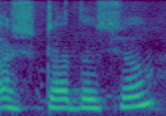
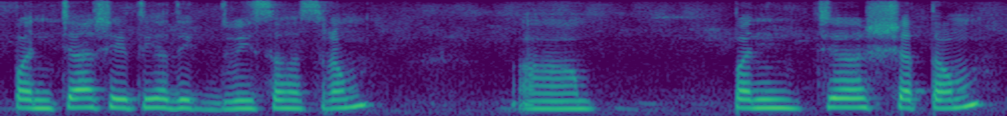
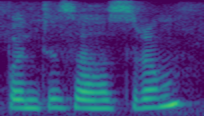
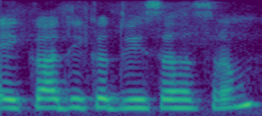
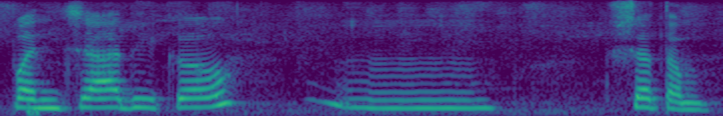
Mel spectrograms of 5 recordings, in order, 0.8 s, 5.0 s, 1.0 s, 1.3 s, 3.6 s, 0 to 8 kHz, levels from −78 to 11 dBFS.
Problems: none marked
